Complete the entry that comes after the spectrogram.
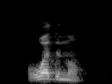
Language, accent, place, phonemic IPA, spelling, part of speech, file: French, France, Lyon, /ʁwad.mɑ̃/, roidement, adverb, LL-Q150 (fra)-roidement.wav
- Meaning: alternative form of raidement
